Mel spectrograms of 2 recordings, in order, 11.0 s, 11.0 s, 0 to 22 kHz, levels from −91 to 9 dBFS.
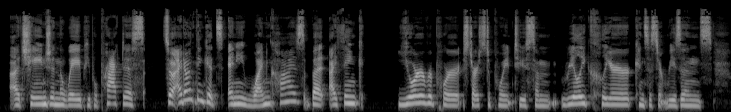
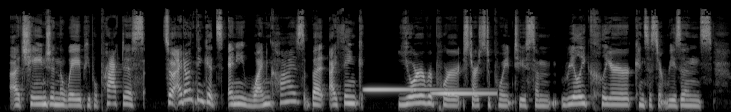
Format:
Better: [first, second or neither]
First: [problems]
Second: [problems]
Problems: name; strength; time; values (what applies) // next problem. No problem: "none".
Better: first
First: none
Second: doorbell; loud; from 5.5 to 7.5 s; peak 5 dB above the speech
